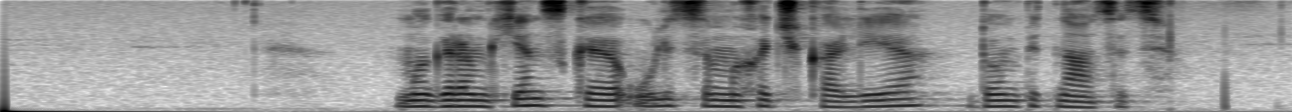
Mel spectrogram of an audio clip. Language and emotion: Russian, neutral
